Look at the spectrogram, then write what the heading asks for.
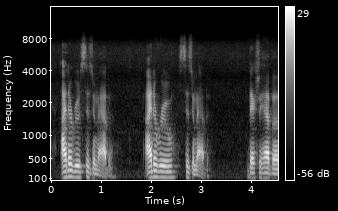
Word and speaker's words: idarucizumab: If they come back with a potential for bleeding risks, with a trauma or something, then we can give them the antidote, which is pronounced idarucizumab.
